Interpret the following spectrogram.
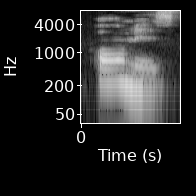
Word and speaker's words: honest: Trong tiếng Anh cũng có một số từ mà cách viết chúng ta thấy xuất hiện chữ cái h, nhưng khi phát âm thì chúng ta lại không cần phải phát âm âm này, người ta còn gọi là âm h câm.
